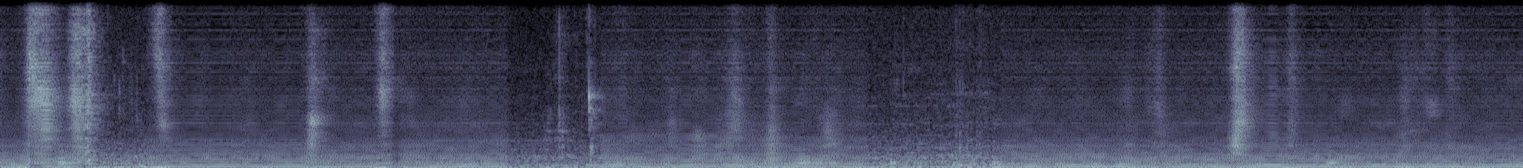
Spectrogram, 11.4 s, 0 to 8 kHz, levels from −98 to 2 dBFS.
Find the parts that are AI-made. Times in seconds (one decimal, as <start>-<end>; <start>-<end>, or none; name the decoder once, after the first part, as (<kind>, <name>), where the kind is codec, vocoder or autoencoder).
0.0-0.6 (vocoder, WaveNeXt); 1.1-3.8; 4.5-6.5; 7.5-11.4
